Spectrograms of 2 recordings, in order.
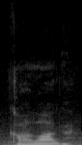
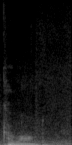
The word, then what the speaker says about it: Cologne: These words, they got more than 2 syllables in it. I just stumble. Cologne. Of course, it's Cologne.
